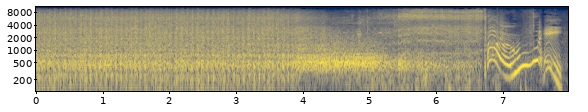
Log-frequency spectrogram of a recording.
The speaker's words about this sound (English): This particular gun fires about 800 rounds a minute. 800 rounds per minute.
